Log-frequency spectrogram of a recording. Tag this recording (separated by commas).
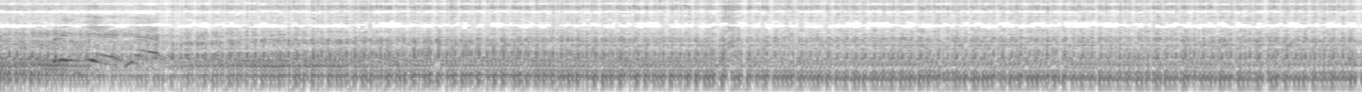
Speech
